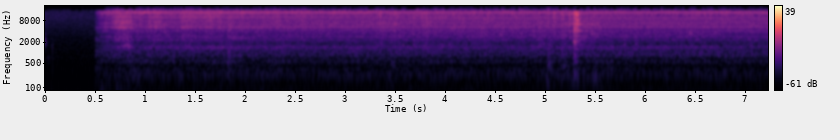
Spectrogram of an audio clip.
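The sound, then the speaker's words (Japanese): Water runs steadily from a tap after a brief silent start while dishes are washed, an even rushing hiss that continues throughout, with one sharp clink partway through, like a dish being handled. “じゃ、食器を洗ってしまおうかな。”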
